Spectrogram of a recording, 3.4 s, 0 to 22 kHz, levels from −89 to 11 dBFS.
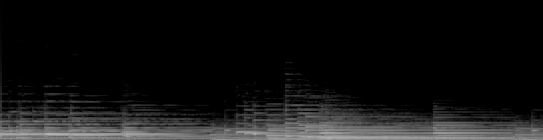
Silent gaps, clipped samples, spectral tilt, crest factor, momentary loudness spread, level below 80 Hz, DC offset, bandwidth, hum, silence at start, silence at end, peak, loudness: none; under 0.1%; -8 dB/octave; 16 dB; 10 LU; -54 dBFS; under 0.1%; 7.4 kHz; none; 0 s; 0 s; -12 dBFS; -28 LUFS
